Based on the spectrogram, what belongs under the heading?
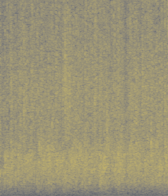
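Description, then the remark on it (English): An audience claps steadily, a dense, even wash of many hands applauding at a constant level with no pauses or voices standing out. “So let's clap another double down.”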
